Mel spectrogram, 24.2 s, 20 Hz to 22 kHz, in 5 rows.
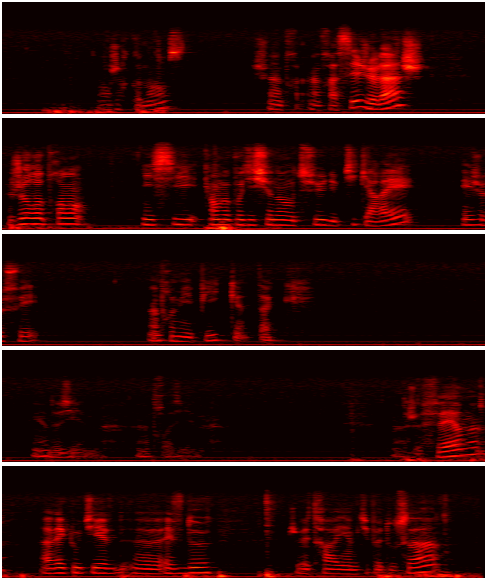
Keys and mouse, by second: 0.9 ctrl+z, 2.4-4.2 drag, 5.3 F2, 5.7 click, 7.1 F6, 8.9 click, 10.8 click, 11.8 click, 12.8 click, 13.6 click, 16.1-18.5 drag, 18.7 z, 18.9 click, 19.4 F2, 21.7 space, 22.7 click, 23.9 ctrl+z.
